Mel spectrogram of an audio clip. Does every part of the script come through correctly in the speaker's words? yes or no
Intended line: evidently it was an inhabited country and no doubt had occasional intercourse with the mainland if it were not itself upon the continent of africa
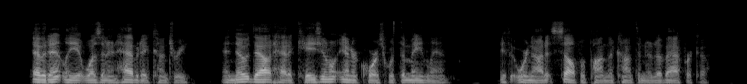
yes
